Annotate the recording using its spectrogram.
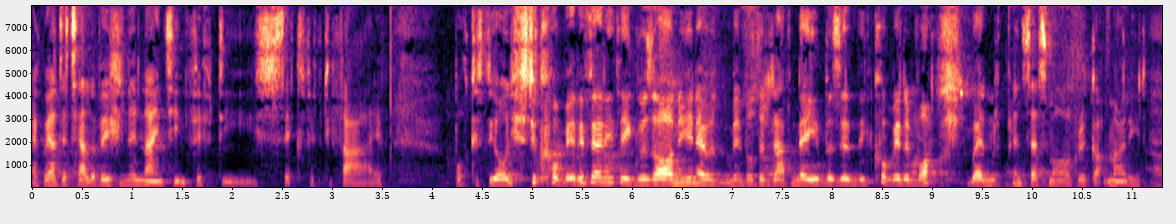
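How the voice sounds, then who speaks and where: With a Liverpool accent, a woman speaks at a fairly quick pace and a medium pitch with ordinary pitch variation against noticeable background noise. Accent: Liverpool (Scouse). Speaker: oral history interviewee, former factory worker. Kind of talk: oral history interview. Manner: casual, hesitant with fillers.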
